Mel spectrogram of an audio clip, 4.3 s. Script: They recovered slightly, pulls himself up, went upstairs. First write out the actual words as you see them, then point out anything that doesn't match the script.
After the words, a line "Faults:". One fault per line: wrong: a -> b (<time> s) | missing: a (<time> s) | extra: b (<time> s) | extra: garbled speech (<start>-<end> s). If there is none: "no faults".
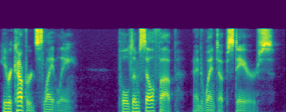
He recovered slightly, pulled himself up, and went upstairs.
Faults:
wrong: They -> He (0.0 s)
wrong: pulls -> pulled (1.8 s)
extra: and (2.9 s)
